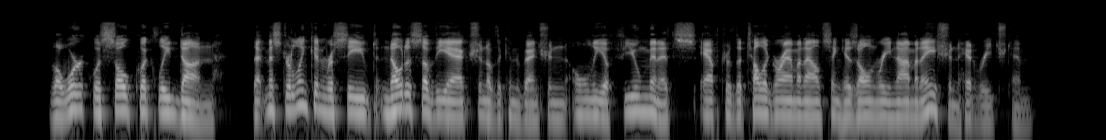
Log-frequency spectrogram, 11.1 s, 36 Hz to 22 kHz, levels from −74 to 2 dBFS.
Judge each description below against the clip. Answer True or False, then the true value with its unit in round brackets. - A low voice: True (110 Hz)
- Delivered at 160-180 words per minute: True (170 wpm)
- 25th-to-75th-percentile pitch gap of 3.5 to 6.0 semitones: True (3.9 semitones)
